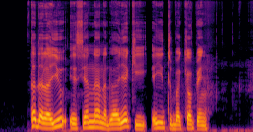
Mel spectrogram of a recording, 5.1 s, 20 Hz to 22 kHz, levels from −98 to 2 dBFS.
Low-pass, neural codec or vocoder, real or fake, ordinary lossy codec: none; none; real; none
